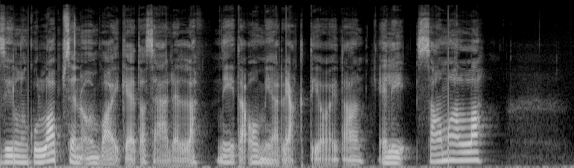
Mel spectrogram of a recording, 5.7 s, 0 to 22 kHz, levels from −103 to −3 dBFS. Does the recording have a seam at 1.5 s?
no; 1 cut; at 3.7 s

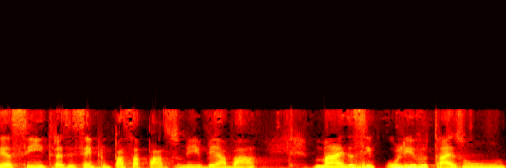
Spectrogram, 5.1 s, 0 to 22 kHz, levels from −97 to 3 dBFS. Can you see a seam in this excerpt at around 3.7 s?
yes; 1 cut; at 3.7 s

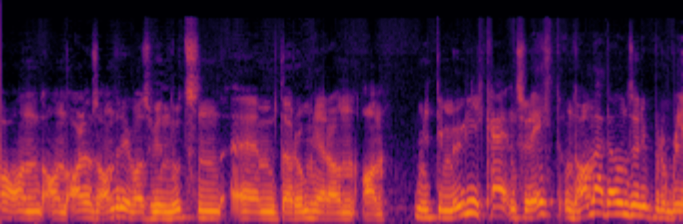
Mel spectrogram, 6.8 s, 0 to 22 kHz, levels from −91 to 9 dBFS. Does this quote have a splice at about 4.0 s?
yes; 1 cut; at 4.0 s

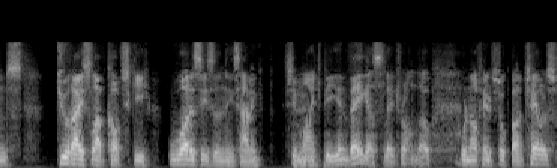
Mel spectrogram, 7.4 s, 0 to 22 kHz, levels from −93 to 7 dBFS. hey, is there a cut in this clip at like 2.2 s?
no; 2 cuts; at 3.8 s, 6.2 s

